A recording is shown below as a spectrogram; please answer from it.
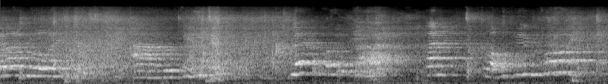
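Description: Young girls' high-pitched voices calling out, with water splashing in the first couple of seconds.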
